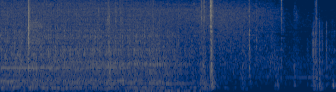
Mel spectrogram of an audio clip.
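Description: Vintage open touring car's engine running at low speed, then cutting off about four seconds in with a sharp click. A few faint clicks and knocks follow.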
